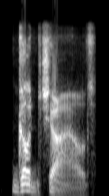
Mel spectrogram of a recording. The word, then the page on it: godchild: British English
